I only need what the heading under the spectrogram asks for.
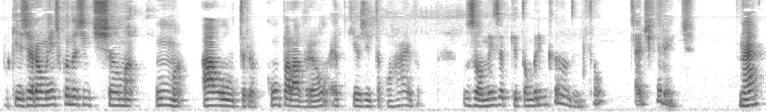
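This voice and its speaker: A middle-aged woman with a Brazilian accent, a psychologist answering audience questions in a casual live Q&A, calm and explanatory, acting out short examples of how to speak. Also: on the low side, moderate pace.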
